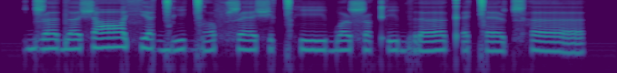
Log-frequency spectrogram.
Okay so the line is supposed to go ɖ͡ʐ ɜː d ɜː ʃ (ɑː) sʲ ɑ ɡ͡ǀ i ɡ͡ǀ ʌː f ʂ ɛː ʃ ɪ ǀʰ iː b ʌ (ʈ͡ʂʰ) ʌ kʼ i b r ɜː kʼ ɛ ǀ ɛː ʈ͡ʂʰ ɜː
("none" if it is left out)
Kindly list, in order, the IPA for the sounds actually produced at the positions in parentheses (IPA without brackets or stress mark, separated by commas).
ɑː, ʂ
